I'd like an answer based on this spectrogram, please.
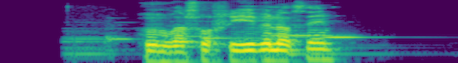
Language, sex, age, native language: Icelandic, male, 40-49, Icelandic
